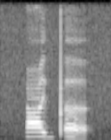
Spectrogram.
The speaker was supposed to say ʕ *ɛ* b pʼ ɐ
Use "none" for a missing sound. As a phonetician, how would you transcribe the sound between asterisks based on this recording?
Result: e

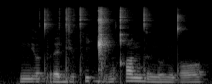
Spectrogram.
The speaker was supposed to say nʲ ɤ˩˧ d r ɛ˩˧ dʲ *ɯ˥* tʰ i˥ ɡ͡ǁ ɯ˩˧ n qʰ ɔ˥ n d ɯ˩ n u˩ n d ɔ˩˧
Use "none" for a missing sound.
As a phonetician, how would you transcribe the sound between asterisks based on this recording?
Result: ɯ˩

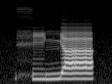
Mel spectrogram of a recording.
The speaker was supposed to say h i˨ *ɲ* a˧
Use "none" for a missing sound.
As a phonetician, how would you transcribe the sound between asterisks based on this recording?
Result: ɲ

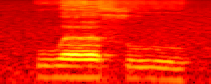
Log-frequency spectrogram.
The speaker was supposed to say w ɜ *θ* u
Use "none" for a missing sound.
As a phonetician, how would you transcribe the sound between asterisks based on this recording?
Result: θ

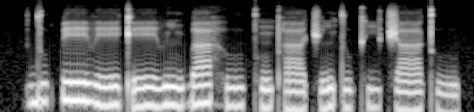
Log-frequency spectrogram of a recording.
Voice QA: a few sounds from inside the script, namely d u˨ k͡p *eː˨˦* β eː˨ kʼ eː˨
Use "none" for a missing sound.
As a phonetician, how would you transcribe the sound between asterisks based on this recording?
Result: eː˦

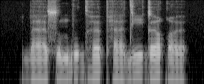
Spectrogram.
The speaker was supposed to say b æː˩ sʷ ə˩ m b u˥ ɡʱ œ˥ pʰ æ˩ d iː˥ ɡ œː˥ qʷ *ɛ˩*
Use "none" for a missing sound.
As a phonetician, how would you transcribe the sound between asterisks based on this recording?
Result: œ˩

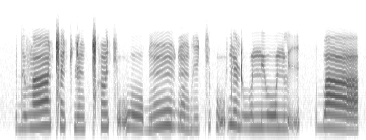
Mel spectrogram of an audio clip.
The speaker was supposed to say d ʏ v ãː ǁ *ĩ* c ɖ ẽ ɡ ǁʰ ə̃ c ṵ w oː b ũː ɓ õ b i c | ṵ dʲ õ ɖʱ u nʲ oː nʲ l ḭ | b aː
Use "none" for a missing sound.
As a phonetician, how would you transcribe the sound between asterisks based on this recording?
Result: ẽ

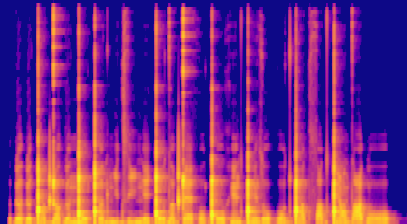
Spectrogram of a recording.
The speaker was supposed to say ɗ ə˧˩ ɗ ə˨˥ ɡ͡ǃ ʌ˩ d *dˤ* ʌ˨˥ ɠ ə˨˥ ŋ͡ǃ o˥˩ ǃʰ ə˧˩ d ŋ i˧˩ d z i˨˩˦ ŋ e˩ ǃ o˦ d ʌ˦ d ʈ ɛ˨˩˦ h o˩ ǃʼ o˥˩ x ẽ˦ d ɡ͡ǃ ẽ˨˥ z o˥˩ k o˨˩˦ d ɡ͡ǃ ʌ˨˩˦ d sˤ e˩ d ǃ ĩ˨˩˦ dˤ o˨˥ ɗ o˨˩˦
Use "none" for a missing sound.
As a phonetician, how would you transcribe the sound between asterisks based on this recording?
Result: ɖ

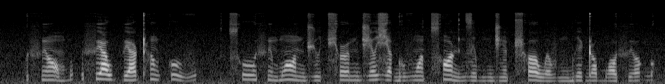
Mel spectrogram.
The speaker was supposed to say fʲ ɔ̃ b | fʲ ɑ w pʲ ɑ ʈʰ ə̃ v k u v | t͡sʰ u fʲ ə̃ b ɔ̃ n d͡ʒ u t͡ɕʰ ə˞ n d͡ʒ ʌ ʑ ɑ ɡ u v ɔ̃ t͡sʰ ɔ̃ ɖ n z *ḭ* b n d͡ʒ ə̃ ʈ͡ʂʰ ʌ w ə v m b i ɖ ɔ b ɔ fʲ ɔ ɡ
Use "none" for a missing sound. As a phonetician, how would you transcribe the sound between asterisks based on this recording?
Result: i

